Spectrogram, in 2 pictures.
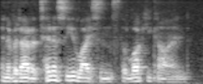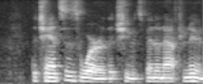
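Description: This reading voice sounds natural and shows ordinary pitch variation.

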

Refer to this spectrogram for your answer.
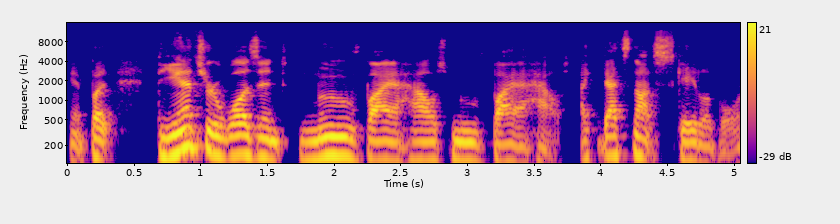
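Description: Against a quiet background, a man with an American accent talks in a plain, everyday voice of medium pitch with ordinary pitch variation. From Utah, Salt Lake City area. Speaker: real estate investor, retired Marine. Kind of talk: interview.

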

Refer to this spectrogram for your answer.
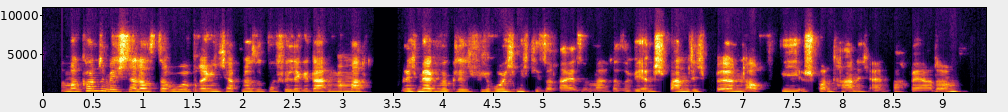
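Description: Flat and monotone, a woman speaks at a medium pitch and a fairly quick pace. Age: 20s. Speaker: bikepacking traveller. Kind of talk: casual chat.

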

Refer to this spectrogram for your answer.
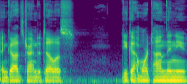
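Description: The recording is very clean with a silent background. His voice has a medium pitch. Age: 40s. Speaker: musician and worship leader. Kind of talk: casual chat.

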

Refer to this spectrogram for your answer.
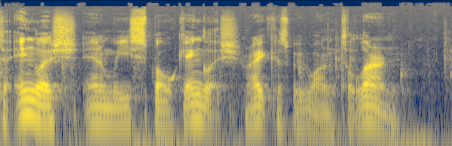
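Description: In a very clean recording with a silent background, a man talks at a fairly quick pace with a Bosnian accent. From Vermont (raised), born in Bosnia. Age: 30s. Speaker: banker. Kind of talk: casual interview. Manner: animated.

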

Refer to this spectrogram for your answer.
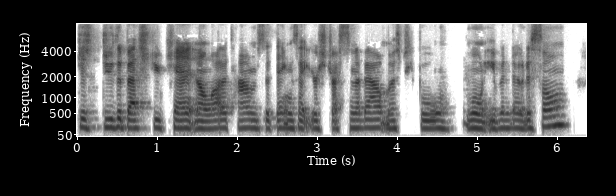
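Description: Moving at a moderate pace, a woman speaks fairly low in pitch with vocal fry. Her intonation stays fairly even. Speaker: registered nurse and health coach. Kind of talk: podcast interview.

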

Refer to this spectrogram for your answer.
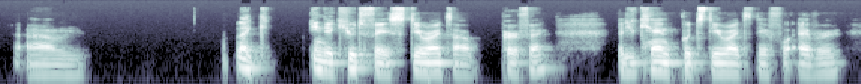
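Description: Speaking at a moderate pace, a man has a Swiss accent. He pauses long and often. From Switzerland. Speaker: head and neck surgeon. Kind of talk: interview. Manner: many fillers and repetitions.

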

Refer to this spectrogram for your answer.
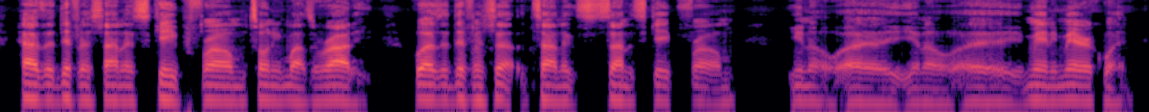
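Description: At a moderate pace, an ordinary speaking voice comes through in a very clean, dry, close recording with no echo and a silent background. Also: man. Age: 30s. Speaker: music producer and audio engineer. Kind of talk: casual chat.

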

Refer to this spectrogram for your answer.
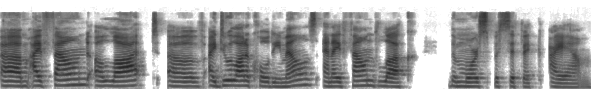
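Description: At a fairly slow pace, a speaker with an American accent talks in an ordinary speaking voice against a quiet background. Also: woman. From Chicago, US Midwest. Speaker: television host and interviewer. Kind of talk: interview guest, casual chat.

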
